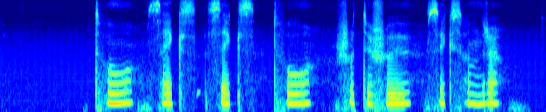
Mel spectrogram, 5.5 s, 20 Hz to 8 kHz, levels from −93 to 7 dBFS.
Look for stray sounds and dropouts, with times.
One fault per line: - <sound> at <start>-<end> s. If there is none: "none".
none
